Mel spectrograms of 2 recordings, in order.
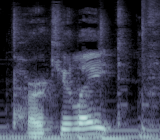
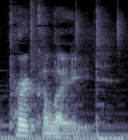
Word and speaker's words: percolate: Stimulate, simulate, regulate, then percolate? No, percolate.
